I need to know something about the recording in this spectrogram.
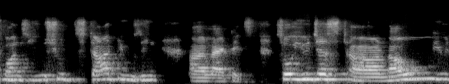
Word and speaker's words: LaTeX: So it is actually, even me usually pronounce it as LaTeX because of this last X. So it is actually LaTeX. we need to pronounce it as a latex.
